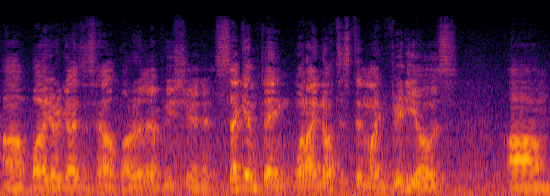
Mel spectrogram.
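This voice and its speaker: Noticeable background noise and audible room echo surround the recording. A man speaks in a medium pitch with ordinary pitch variation. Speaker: car vlogger. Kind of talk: casual vlog. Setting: garage. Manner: fast.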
